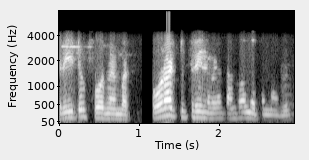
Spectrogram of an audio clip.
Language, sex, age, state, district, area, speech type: Telugu, male, 18-30, Andhra Pradesh, Anantapur, urban, conversation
